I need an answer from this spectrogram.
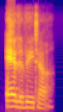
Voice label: "elevator", Indian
